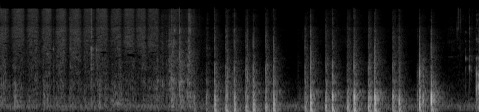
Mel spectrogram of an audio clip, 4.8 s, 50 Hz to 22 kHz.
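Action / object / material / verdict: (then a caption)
tap / cardboard tea bag box / cardboard / none. Long nails rub and tap the face of a full black cardboard box of 50 tea bags. A soft, scratchy rubbing comes first, then a run of crisp, hollow taps with a papery click and very short ring.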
